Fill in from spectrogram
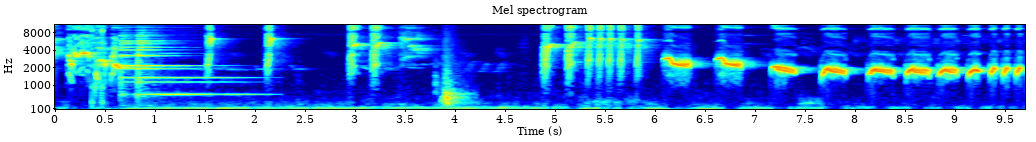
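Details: White-rumped shama singing at full volume with fighting spirit: sharp chips and downslurred notes, then a run of about ten loud, evenly spaced whistled notes near the end, over a low steady hum.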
